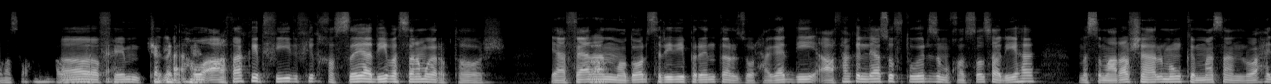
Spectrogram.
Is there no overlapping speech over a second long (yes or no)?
no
